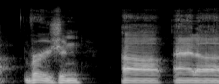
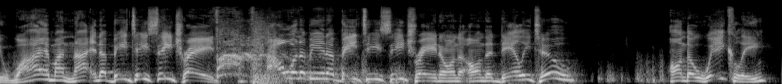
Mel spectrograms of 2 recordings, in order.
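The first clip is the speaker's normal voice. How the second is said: excited shout; 11 semitones higher than usual. Real, not acted. To his viewers, wishing he were in a BTC trade, excited shout. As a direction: push it up, half-laughing, begging himself.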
